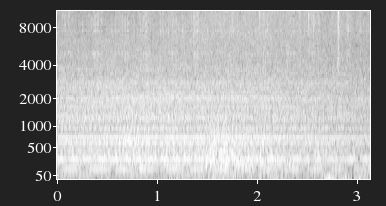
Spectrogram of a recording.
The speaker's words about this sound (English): He spurred the engine on just a little bit harder, and the boat seemed to bounce off each wave crest.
